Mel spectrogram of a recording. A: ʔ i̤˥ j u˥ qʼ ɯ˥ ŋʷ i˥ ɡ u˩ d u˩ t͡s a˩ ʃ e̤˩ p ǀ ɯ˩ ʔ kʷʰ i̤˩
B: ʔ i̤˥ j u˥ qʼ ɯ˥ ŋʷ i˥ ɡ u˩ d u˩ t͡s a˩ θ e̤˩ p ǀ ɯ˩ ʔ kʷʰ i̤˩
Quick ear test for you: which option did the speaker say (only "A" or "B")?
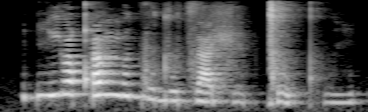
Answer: A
